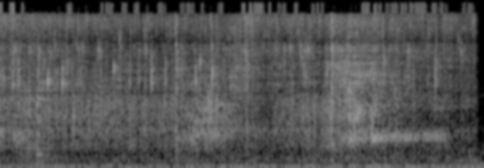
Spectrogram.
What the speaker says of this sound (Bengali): এরকমভাবে আমি সবগুলো টমেটোগুলো ভেজে নিচ্ছি।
